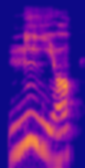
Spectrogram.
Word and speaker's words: mio: Mio, so it has a strong E vowel and a secondary vowel, O. Now, this O is a closed O, so it's mio, right? So notice that O is also pure. When we say, if we said it with a really strong American accent, our mouth would move, right? So it would be mio, and would have a lot of motion. Their O is just O.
